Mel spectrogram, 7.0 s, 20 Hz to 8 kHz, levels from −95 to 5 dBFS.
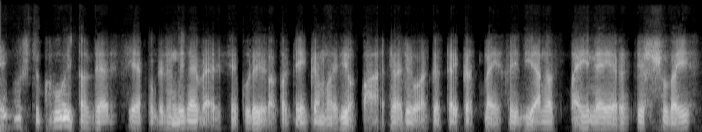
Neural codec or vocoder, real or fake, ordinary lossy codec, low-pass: codec, 16 kHz in and 24 kHz out, 0.6 kbps, FireRedTTS-2 codec; fake; AAC, 48 kbps; 7.2 kHz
